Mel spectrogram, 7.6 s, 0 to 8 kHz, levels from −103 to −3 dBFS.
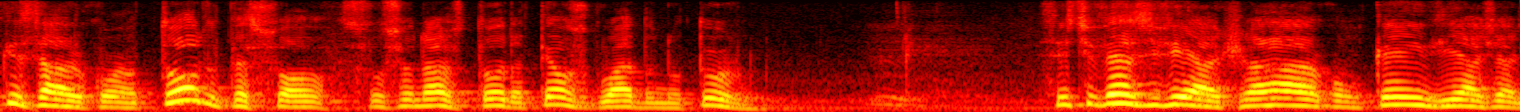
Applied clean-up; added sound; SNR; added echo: none; none; none; none.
